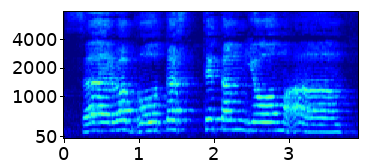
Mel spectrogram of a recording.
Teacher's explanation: पहले चरण में ये त के ऊपर जो अनुस्वार आ रहा है उसके बाद का अक्षर है य, और अनुस्वार के बाद जब य आएगा तो अनुस्वार का उच्चारण होगा म।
